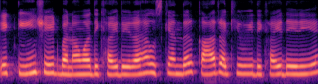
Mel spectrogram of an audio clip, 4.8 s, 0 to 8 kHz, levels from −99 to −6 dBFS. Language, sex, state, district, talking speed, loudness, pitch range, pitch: Hindi, female, Bihar, Madhepura, 225 wpm, -28 LUFS, 250-280 Hz, 260 Hz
